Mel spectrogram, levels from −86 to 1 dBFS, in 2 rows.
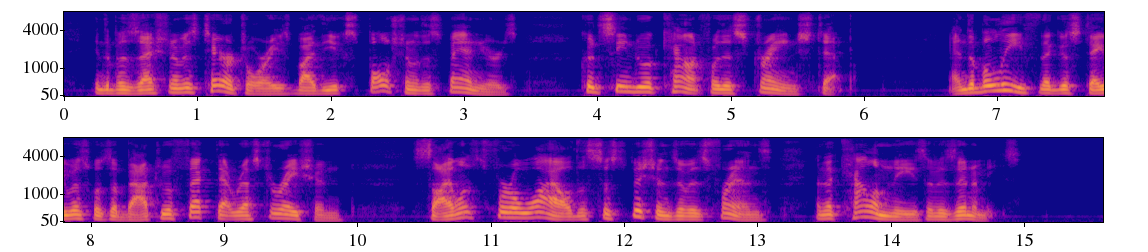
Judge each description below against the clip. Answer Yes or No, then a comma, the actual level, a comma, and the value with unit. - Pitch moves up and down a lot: Yes, wide, 5.9 semitones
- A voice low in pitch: Yes, low, 125 Hz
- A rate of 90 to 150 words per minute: No, average, 175 wpm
